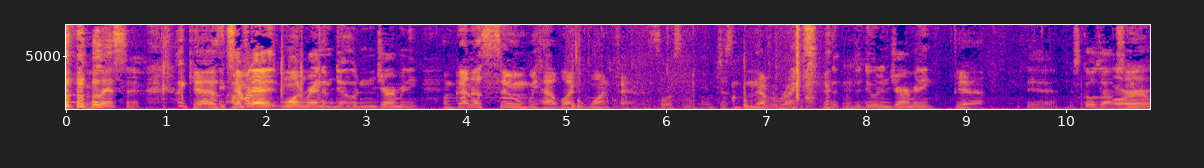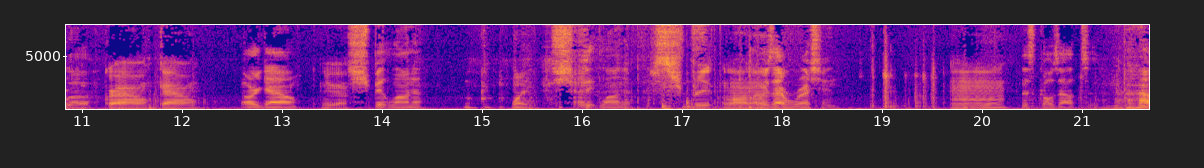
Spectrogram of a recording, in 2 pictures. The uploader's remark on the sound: The boys are finally back together in the car.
